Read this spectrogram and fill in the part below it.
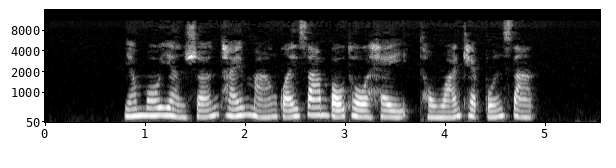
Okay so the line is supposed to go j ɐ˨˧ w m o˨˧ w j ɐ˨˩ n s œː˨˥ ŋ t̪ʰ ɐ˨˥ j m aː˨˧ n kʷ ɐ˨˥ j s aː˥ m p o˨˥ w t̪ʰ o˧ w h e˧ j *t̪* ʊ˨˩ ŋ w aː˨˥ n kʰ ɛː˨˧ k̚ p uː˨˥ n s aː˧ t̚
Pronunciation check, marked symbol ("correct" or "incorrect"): incorrect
